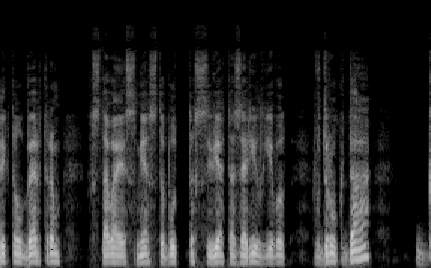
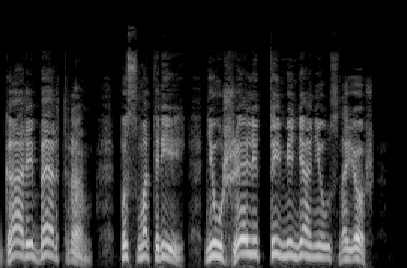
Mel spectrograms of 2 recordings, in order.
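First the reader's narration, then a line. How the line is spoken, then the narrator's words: Trembling tearful loud cry. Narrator (Russian): Он весь дрожа, со слезами на глазах, громко закричал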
